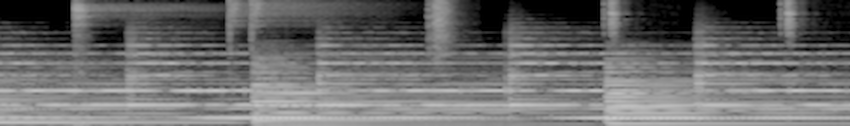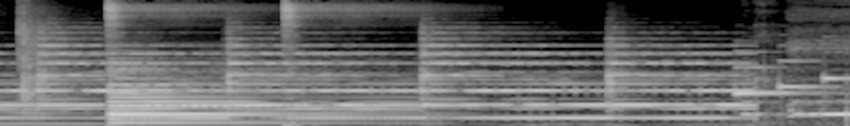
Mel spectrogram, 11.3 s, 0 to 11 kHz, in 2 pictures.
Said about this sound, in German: So lauschet nun dem Glockenschlage, Punkt 12 geschieht mein Nachtgelage.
